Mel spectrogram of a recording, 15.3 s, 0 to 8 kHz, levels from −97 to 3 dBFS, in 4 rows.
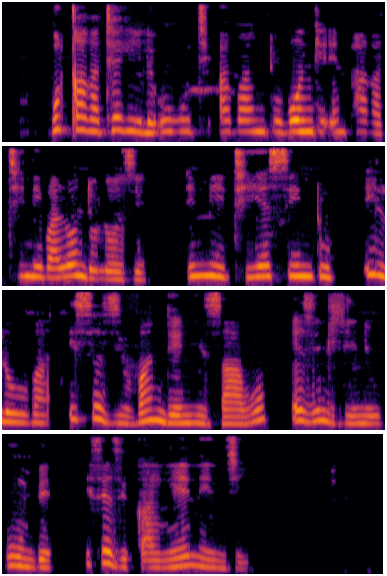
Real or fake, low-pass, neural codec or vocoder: real; 7.2 kHz; none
